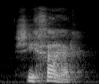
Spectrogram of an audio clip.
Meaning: cigar
- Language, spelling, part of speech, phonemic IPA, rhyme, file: Dutch, sigaar, noun, /si.ˈɣaːr/, -aːr, Nl-sigaar.ogg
